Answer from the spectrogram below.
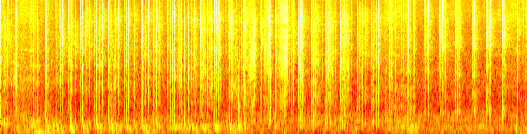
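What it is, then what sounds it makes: Plastic bottle tapped and scratched with nails. A yellow plastic hair product bottle, lying on its side and held in the hands, is tapped and scratched rapidly by long nails across its body and label. The result is a dense stream of quick, crisp clicks and scratchy rasps over a hollow, low body resonance.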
